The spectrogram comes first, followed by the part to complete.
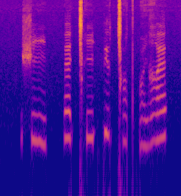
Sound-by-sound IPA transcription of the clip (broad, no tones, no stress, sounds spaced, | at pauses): ʃ i | ɛ ǀʰ i ʔ pʲ o ǀ i̤ tˤ ʔ i̤ ʁ ɛ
